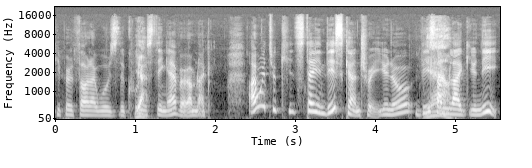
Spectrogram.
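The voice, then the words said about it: French accent. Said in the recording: “I'm trying to hide my accents, but I don't think I'm that successful at it ... you can't hide that accent ... speaking with my French accent”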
